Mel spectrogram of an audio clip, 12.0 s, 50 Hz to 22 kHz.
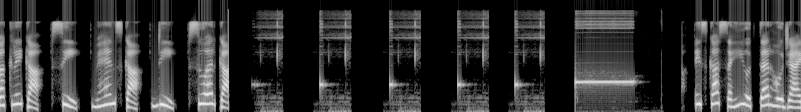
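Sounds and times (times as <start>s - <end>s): countdown timer beeps: 8.6s - 9.6s.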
